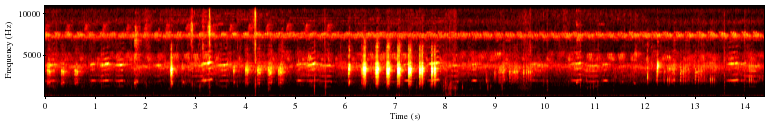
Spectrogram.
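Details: Small frog calling at night among rice fields: a quick run of about six evenly spaced, sharp high notes midway through, laid over a continuous shrill insect chorus with scattered chirps and clicks.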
